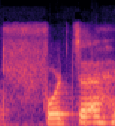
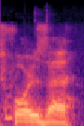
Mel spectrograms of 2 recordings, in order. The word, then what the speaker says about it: Forza: In English, it reads as Forza. Yeah, but the correct, how to say it correctly, pronunciation is Forza. It's Italian.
